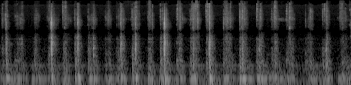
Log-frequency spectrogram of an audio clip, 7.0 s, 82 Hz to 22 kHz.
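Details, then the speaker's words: HO scale Athearn Blue Box B&O EMD F7A / ALCO PB-1 model locomotive after contact soldering: the motor hums with sharp repeating ticks and squeaks from the dry drive, treated with light oil. "can you hear that squeaking it's it's not the way I want it to sound"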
